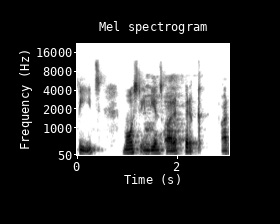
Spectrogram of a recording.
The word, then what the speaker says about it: Pirc: written pirc it's a French word so it's pronounced pedes most indian scarra pick our perk right but that's not what it is it's actually beats and if you don't want to move the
